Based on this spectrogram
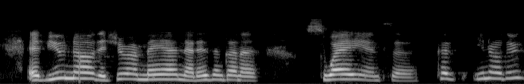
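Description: A woman with an unremarkable speaking voice talks at a moderate pace, her pitch fairly high and her pitch variation ordinary. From Maryland, US (Waldorf, St. Mary's County). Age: young. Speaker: podcast guest, former receptionist. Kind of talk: casual interview chat.

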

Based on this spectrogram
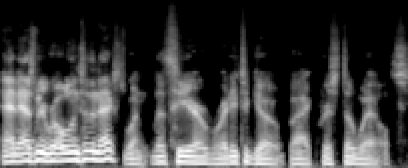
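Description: Against a quiet background, a man with a fairly low voice speaks with very wide pitch swings. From US South. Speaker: radio host. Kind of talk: radio interview show. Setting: studio. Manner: animated, joking.

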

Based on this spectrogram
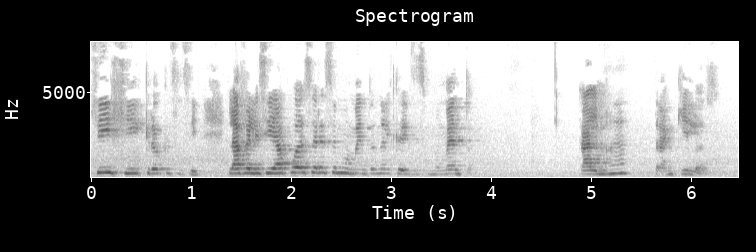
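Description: A woman with a Mexican accent speaks in a raised, projected voice at a high pitch and a fairly quick pace, with long, frequent pauses. Her intonation is fairly even, while her loudness swings widely. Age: 30s. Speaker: podcast co-host. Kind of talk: casual chat.

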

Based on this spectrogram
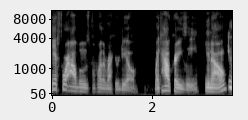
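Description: Recorded very cleanly, with a silent background and a dry, close sound with no echo, a man uses lively intonation at a fairly low pitch with a bright, sharp tone. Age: 20s. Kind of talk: casual chat. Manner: animated, laughs often.

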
